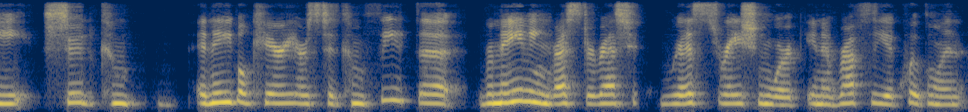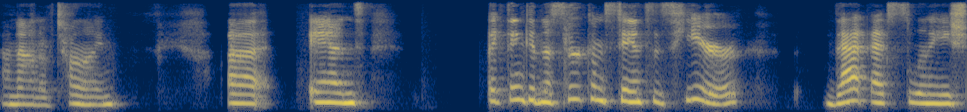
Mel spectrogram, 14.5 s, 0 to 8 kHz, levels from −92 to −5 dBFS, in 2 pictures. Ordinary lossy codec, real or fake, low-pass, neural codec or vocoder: Opus, 64 kbps; fake; 7.2 kHz; codec, 16 kHz, 0.8 kbps, ZipCodec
